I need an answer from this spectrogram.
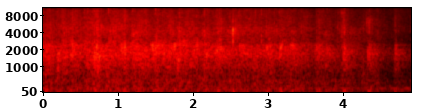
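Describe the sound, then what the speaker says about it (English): Audience applause at a birthday celebration event, a dense continuous patter of clapping hands that fades slightly toward the end. "Another round of applause for him"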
